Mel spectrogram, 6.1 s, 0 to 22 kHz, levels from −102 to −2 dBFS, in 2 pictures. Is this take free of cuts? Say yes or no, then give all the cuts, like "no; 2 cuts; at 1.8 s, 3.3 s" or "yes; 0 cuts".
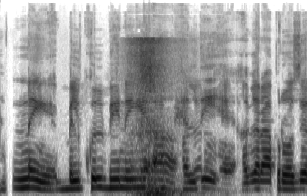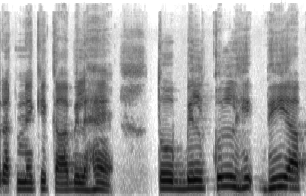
no; 1 cut; at 1.5 s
